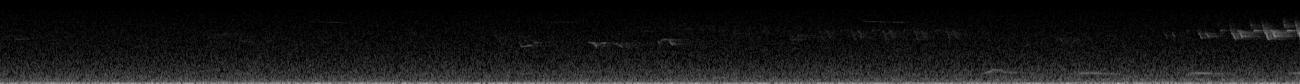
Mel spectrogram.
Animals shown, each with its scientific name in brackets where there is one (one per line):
American Robin (Turdus migratorius)
Hermit Thrush (Catharus guttatus)
Ovenbird (Seiurus aurocapilla)
Mourning Dove (Zenaida macroura)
